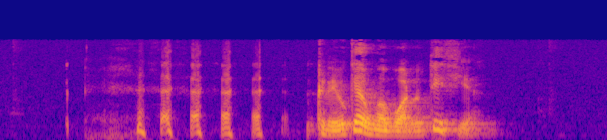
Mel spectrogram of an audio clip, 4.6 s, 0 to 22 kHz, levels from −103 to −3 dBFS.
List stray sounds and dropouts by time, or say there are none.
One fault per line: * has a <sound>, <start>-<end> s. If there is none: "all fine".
* has a laugh, 0.6-2.2 s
